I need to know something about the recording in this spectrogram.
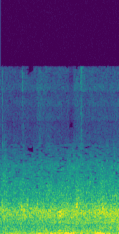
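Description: Small wheels of a rolling speaker case rumbling across a hard floor at a walking pace, with a couple of louder bumps in the second half.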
